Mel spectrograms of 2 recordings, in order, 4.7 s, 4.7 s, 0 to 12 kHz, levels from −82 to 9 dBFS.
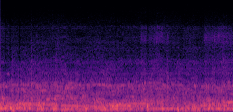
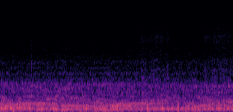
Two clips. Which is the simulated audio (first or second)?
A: first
